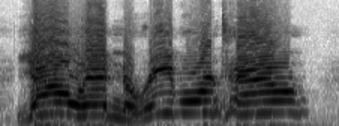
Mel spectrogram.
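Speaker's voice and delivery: very high, loud, hammy fake Southern American accent. Dealing with Pokemon, the speaker does a terrible Southern American accent. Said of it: "that's me doing terrible, you know, Southern".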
